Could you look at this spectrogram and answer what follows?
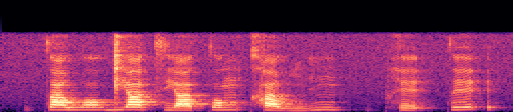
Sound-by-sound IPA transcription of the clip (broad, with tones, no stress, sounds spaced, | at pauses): t̪ a˧ w ɔ˧ ɡ j a˥˧ t͡s j a˧ t̪ ɔ˧ ŋ kʰ a˨˩ w ŋ i˥˧ ŋ | pʰ e˨ ʔ t̪ e˦ ʔ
